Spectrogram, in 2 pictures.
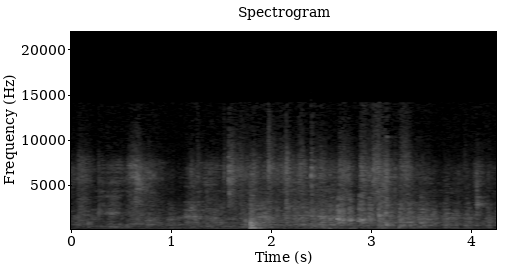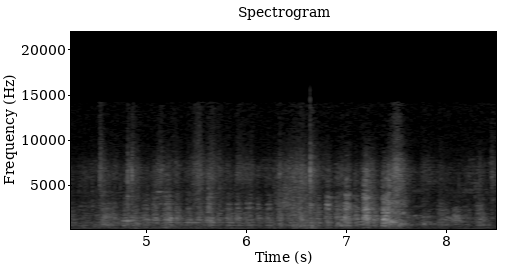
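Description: A dog panting with quick, repeated breaths.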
